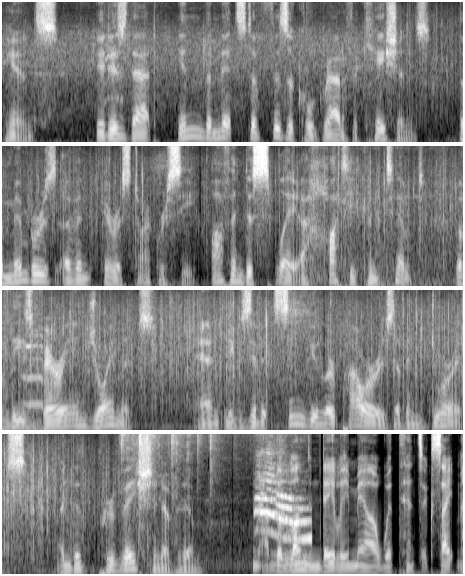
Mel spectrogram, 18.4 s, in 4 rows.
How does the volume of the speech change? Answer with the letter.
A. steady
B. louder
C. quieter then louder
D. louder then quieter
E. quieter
A.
